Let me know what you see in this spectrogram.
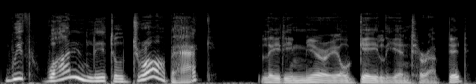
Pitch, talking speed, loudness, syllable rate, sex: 135 Hz, 100 wpm, -18 LUFS, 4.0 syllables/s, male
